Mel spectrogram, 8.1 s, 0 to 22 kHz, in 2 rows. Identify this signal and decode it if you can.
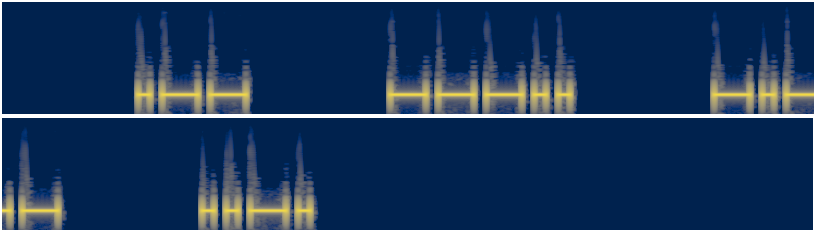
Morse code, heard as a keyed tone, about 20 wpm, spaced as for 9 wpm, 700 Hz. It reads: W8YF
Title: USA Call Signs - 4 Characters - 4x Character Spacing - 20wpm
